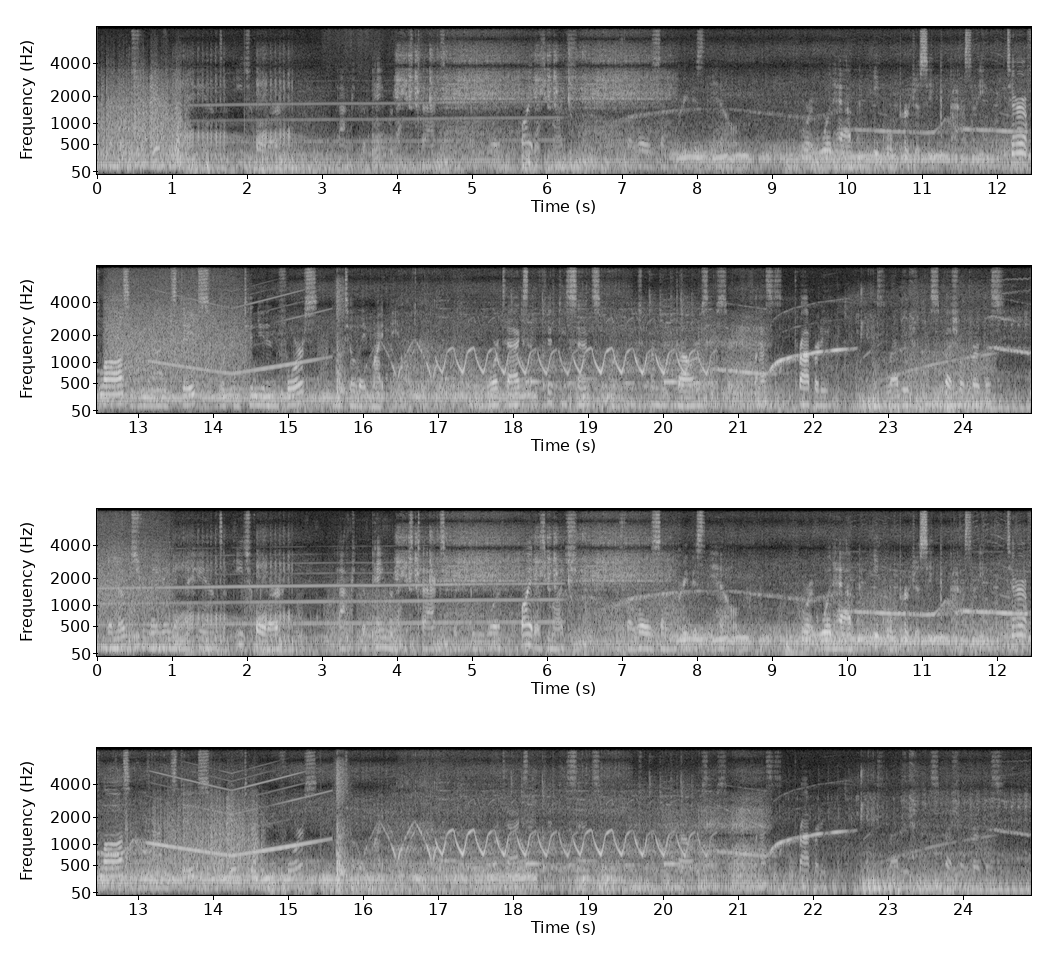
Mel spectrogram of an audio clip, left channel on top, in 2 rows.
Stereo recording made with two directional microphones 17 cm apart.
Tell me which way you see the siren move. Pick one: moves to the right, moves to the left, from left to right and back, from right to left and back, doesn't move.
moves to the left.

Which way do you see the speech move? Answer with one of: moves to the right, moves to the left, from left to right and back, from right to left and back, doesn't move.
moves to the left.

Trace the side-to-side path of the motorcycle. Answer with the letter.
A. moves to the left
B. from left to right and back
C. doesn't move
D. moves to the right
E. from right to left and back
C.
